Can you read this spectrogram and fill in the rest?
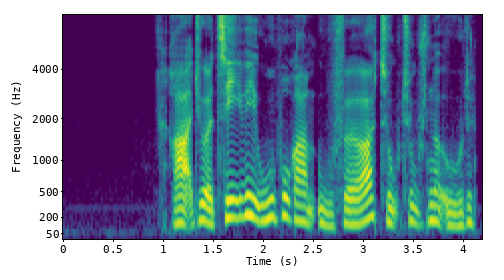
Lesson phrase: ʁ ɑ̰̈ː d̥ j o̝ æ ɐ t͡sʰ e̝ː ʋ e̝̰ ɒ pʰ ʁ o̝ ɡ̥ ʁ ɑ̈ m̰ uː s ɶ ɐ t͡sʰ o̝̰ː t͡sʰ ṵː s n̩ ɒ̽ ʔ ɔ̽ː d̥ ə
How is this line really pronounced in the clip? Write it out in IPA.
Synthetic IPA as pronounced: ʁ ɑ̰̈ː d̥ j o̝ æ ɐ t͡sʰ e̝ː ʋ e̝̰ u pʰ ʁ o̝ ɡ̥ ʁ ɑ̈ m̰ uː f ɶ ɐ t͡sʰ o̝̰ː t͡sʰ ṵː s n̩ ɒ̽ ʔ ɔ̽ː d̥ ə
